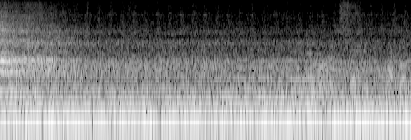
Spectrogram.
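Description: Merseyrail electric train running at speed, heard from inside the carriage: a steady low rumble of wheels on the track. A brief higher whine fades out in the first half second.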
